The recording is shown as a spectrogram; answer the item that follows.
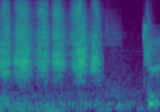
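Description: Whiteboard eraser rubbed back and forth across a whiteboard: a run of quick rubbing strokes, several a second, that stops about a second and a half in.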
